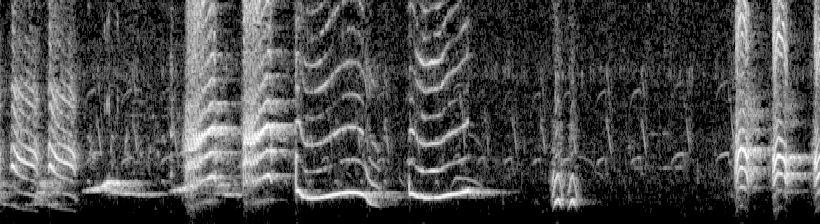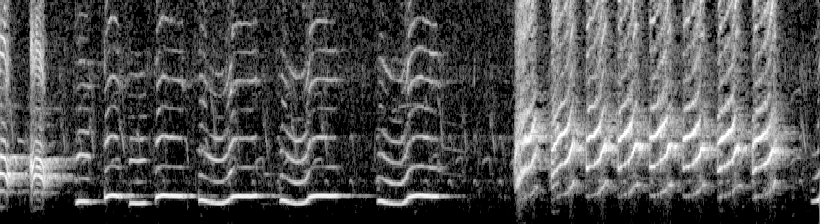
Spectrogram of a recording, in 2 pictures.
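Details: Lively masked laughingthrush song meant as a lure to prompt other birds to sing: loud wavering whistles and slurred descending notes alternate with fast harsh rattles, ending in a rapid burst of scratchy repeated notes.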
